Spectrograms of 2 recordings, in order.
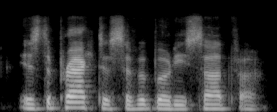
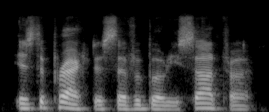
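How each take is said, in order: The two takes are said the same way.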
